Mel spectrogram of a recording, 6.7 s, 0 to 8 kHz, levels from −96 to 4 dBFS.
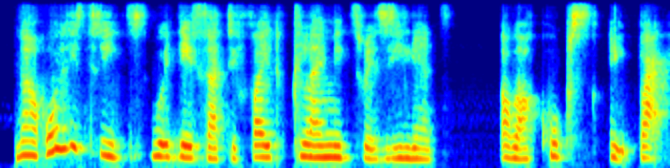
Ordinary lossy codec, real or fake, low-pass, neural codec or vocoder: none; fake; 7.2 kHz; codec, 16 kHz in and 24 kHz out, 0.8 kbps, FocalCodec, streaming, 65536 codes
